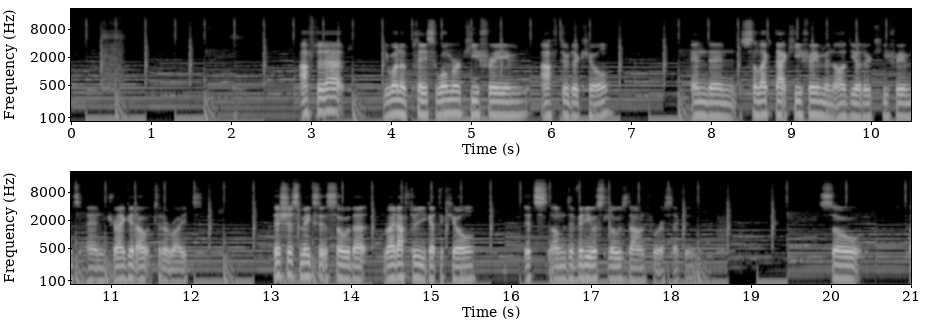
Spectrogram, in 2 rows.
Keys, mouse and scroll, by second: 2.1-3.3 drag, 3.3 click, 10.1-11.6 drag, 11.6 right drag, 12.4 right drag, 12.7-14.4 typing, 13.0 click, 14.0 click, 18.6-21.0 typing, 19.0 click, 19.6 click, 20.0 click.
